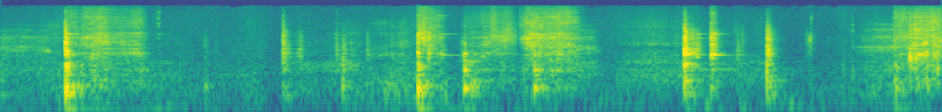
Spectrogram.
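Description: Metal spatula scraping across paper as flattened boiled potatoes are slid off and set onto a metal baking tray: a handful of short scrapes, with a few light clicks of the spatula about five seconds in.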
